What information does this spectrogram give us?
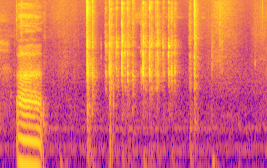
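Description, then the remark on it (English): A short, loud electronic tone sounds first, then a run of quick, uneven clicks as someone types on a computer keyboard, pausing briefly before continuing. “Hey, I know my keyboard typing is a little bit loud right now.”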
